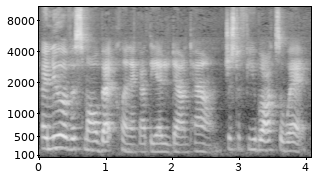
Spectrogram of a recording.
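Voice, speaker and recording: A woman's voice: medium pitch, moderate pace, darkish tone. Woman reading a story aloud, roomy echo. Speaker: read-aloud narrator. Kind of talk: expressive children's audiobook narration, first person.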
